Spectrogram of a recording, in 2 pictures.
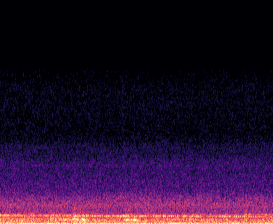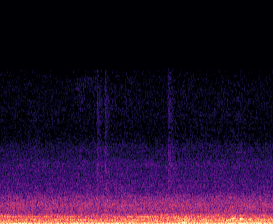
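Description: Cabin noise of a moving Chinese-built MTR Tuen Ma Line train: steady wheel and running rumble with a motor whine that falls slowly in pitch.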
